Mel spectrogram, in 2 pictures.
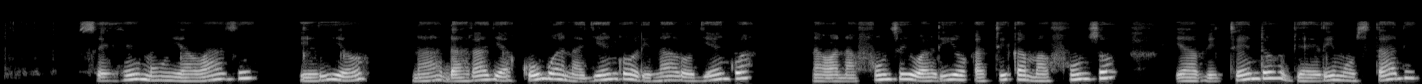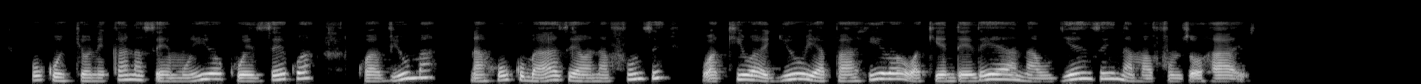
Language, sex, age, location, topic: Swahili, female, 50+, Dar es Salaam, education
